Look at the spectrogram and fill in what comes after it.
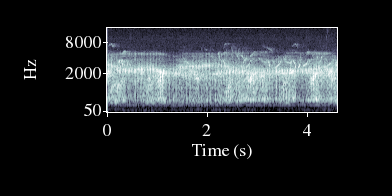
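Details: Dawn chorus of frogs on a small lake at a forest edge, continuous rattling croaks in overlapping waves, with thin bird chirps and whistles mixed in above.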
